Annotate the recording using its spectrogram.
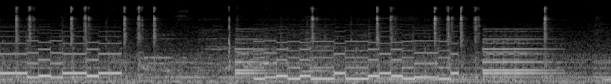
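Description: IGT Triple Stars reel slot machine playing its electronic spin melody, a quick stepping tune of clear notes, while the reels turn. Sharp clicks sound over it, and a held chord comes near the end as the reels come to rest.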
